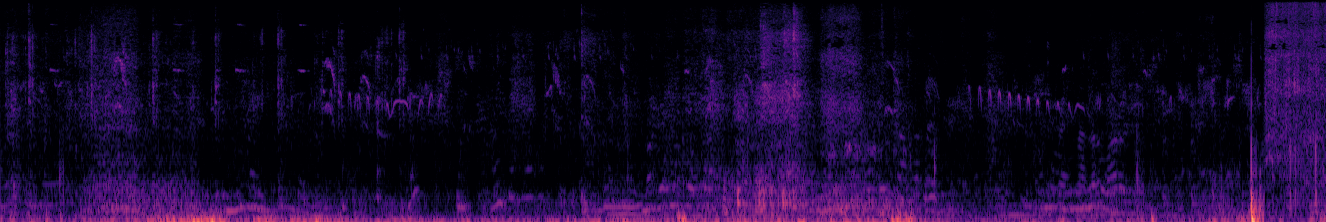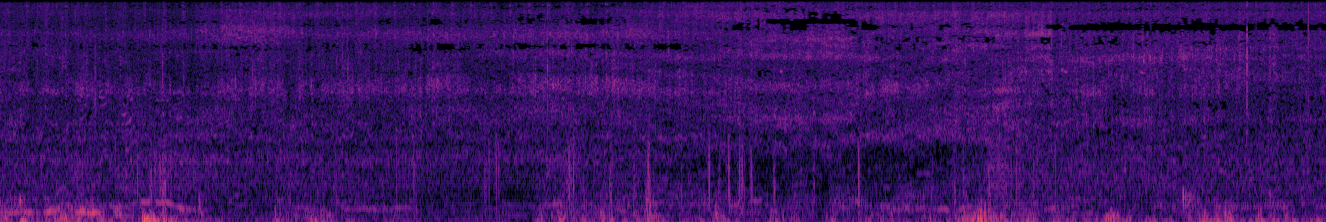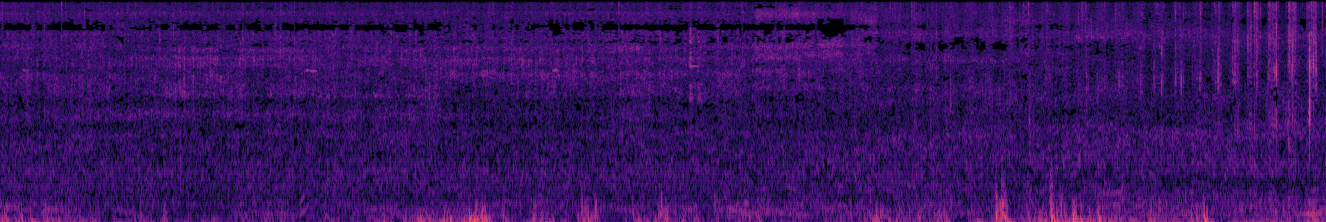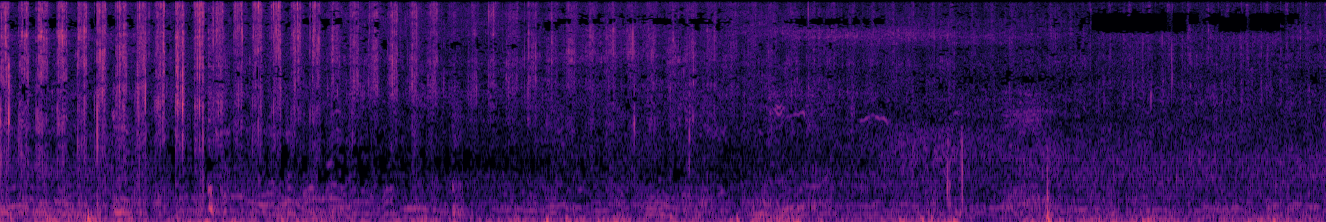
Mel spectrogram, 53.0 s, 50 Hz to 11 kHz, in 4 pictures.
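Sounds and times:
wind on microphone: 0.0 - 9.6, 11.3 - 28.3, 30.5 - 34.1, 35.0 - 42.2
sprinklers spraying water: 12.6 - 53.0.

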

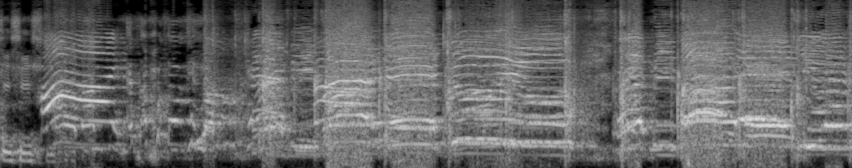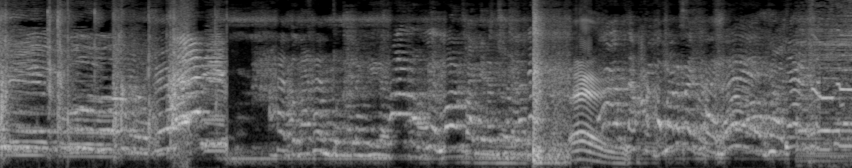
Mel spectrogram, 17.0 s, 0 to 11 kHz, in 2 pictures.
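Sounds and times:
group singing birthday song: 0.4 - 11.0
hand-clapping: 5.6 - 10.4.

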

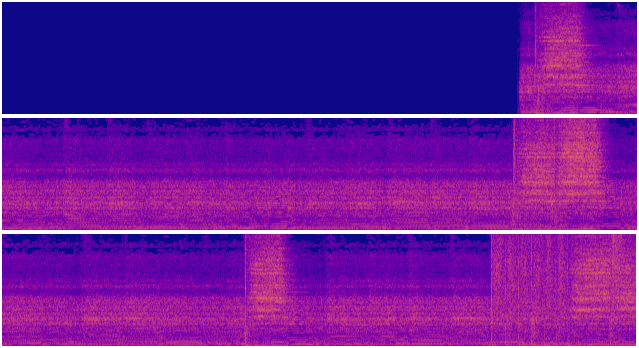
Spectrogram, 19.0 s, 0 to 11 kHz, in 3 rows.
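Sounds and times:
rock music with electric guitar: 5.2 - 19.0.

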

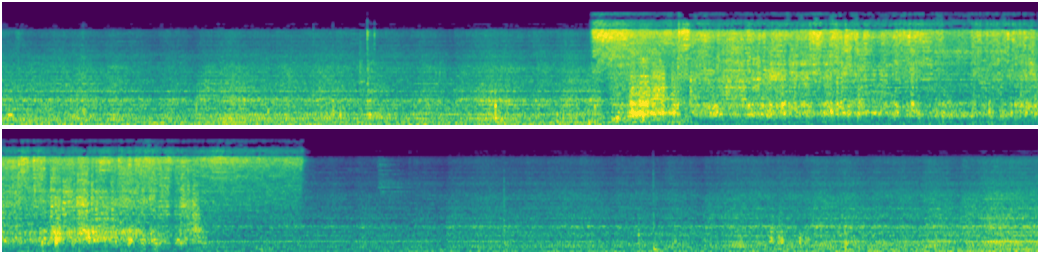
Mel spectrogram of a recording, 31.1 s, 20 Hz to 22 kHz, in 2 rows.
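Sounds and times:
compressed air blow gun hissing: 8.8 - 20.1.

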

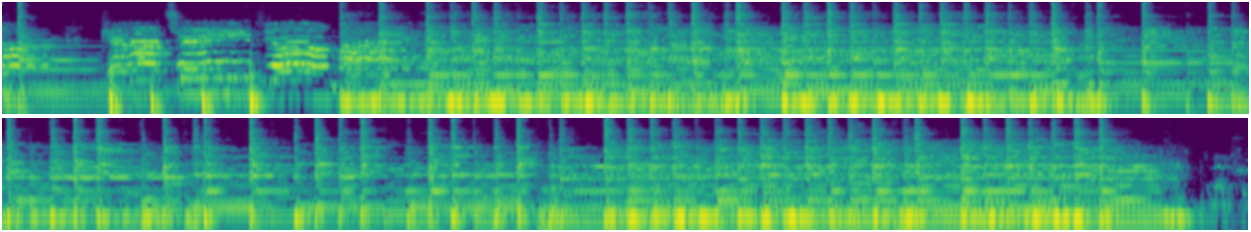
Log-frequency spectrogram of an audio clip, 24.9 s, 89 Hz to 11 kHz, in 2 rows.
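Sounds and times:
acoustic guitar strumming: 0.0 - 24.5.

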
